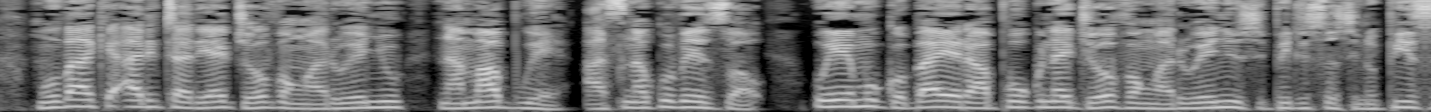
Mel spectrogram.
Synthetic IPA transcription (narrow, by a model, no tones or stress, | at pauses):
muʋakeʔaɾitaɾijad͡ʒe̞ɦo̞vʱamwaɾiwe̞ɲunamabʱue̞ɦasinak̬uʋe̞zwa | uje̞muɡʱo̞ɓaiɾapo̞k̬unad͡ʒe̞ɦo̞vʱamwaɾiwe̞ɲuʐipiɾiso̞ʐino̞piːswa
